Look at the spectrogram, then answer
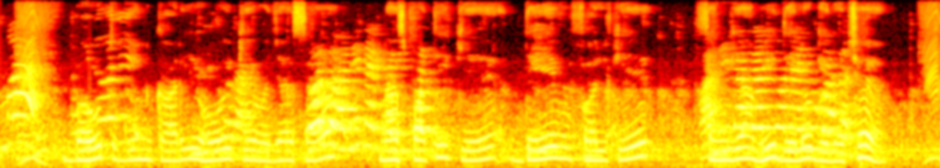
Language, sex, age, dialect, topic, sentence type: Maithili, male, 25-30, Angika, agriculture, statement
